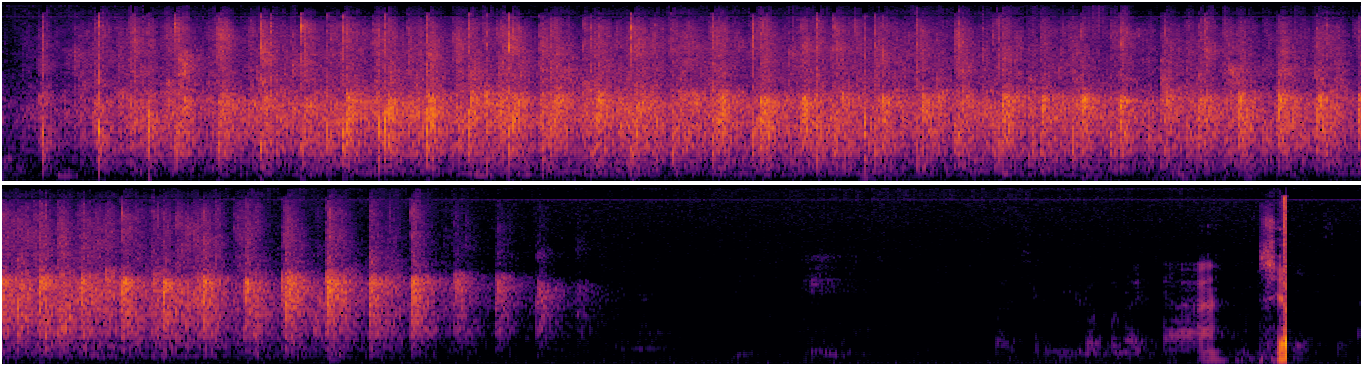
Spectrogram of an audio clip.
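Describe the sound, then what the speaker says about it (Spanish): A crowd applauds steadily for about twelve seconds, then the clapping stops abruptly, leaving near silence and a brief thump. "Un aplauso."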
